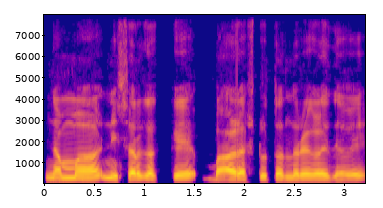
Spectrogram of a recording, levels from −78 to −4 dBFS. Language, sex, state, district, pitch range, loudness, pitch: Kannada, male, Karnataka, Belgaum, 95-100 Hz, -15 LUFS, 100 Hz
